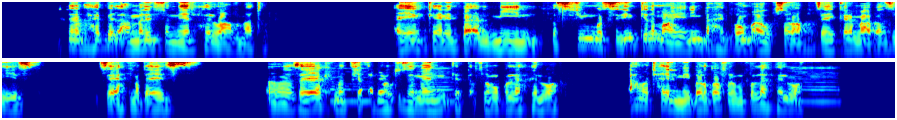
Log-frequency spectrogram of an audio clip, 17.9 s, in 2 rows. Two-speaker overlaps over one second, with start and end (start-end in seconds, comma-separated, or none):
12.2-13.6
